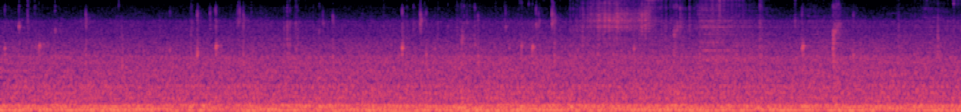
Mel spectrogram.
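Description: Cardisoma carnifex land crab feeding on an apple slice: small scattered clicks and crunches from its mouthparts and claws on the fruit, with a brief rustle a little past the middle. A steady low hum runs underneath.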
